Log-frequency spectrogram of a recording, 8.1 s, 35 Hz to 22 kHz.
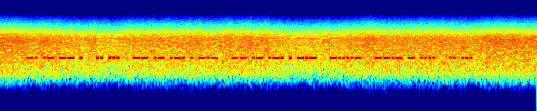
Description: Morse code, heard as a keyed tone, machine-sent, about 39 wpm, 770 Hz, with heavy radio static. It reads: NAME IS MAREK MAREK - QTH IS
